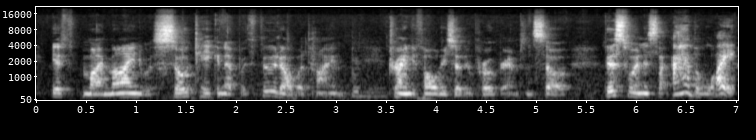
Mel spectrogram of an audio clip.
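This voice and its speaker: A woman speaks at a fairly quick pace over noticeable background noise. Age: 70s. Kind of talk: interview answer.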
